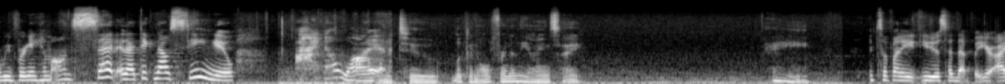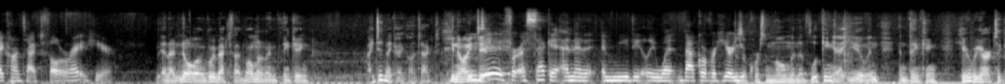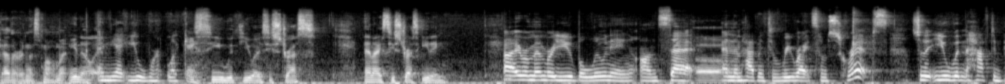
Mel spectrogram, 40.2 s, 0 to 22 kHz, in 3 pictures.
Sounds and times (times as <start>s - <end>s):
Female speech, woman speaking: 0.0s - 3.2s, 3.9s - 5.2s, 11.6s - 15.0s, 19.4s - 23.4s, 27.8s - 29.7s, 33.5s - 40.2s.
